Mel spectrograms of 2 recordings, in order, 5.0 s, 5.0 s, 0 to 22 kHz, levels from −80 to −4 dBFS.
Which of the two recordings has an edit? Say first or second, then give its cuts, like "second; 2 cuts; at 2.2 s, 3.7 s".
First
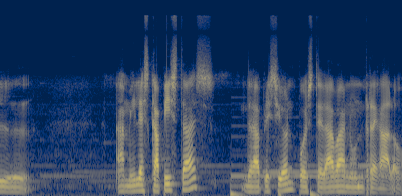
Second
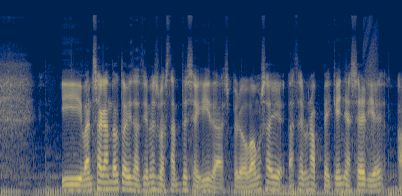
first; 1 cut; at 2.2 s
